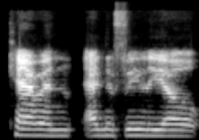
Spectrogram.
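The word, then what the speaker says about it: Agnifilo: Okay, so anyway, to name the defense is Karen Agnifilio. Oh, I pronounced his name right.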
